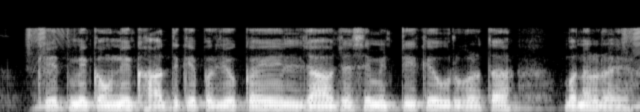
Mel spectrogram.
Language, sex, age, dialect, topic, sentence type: Bhojpuri, male, 25-30, Western, agriculture, question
